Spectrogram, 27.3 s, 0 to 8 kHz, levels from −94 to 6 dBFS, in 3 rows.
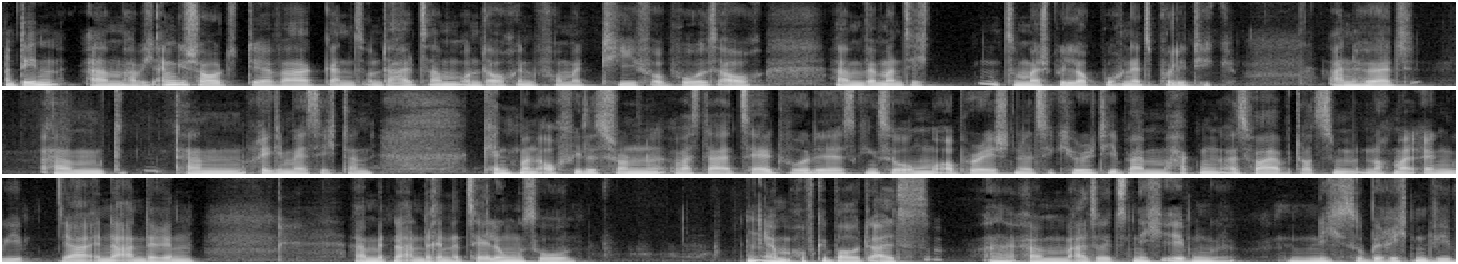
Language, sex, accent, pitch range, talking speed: English, male, German, 120-140 Hz, 165 wpm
